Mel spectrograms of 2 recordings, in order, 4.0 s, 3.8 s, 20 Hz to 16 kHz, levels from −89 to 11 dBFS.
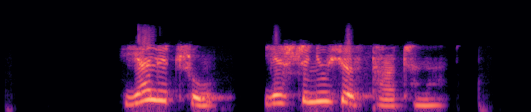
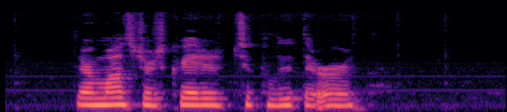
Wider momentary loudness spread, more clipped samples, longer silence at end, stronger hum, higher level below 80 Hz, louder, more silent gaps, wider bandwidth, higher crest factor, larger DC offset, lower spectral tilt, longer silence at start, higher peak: first, 14 LU vs 11 LU; neither; second, 0.65 s vs 1.15 s; neither; about the same, -58 dBFS vs -62 dBFS; first, -14 LUFS vs -21 LUFS; first, 1.86-1.98 s vs none; second, 7.2 kHz vs 10.5 kHz; about the same, 14 dB vs 16 dB; neither; second, -6.5 dB/octave vs -8 dB/octave; first, 0.95 s vs 0.6 s; first, -2 dBFS vs -8 dBFS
